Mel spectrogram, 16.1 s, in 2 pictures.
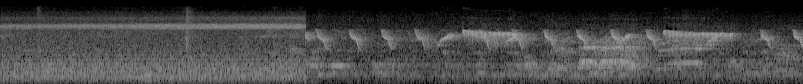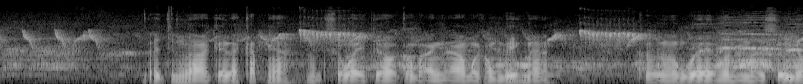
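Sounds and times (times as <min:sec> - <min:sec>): cricket trilling: 0:00.0 - 0:03.1
bird chirping: 0:00.0 - 0:05.5, 0:10.2 - 0:12.3, 0:13.4 - 0:14.5
background noise: 0:00.0 - 0:16.0.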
